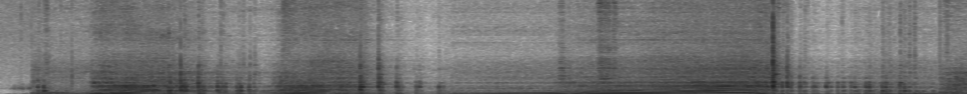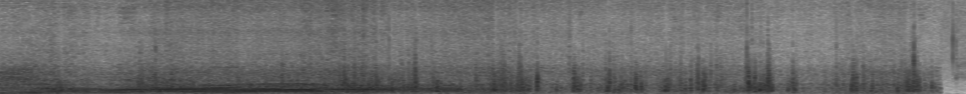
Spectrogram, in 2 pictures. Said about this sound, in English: I did get a couple of good exhaust clips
